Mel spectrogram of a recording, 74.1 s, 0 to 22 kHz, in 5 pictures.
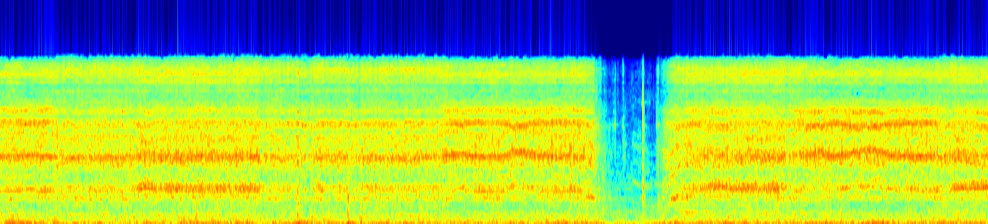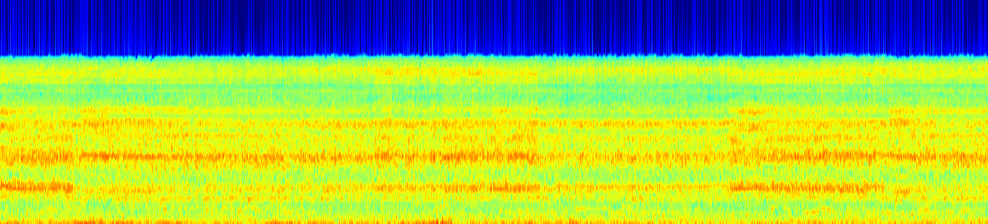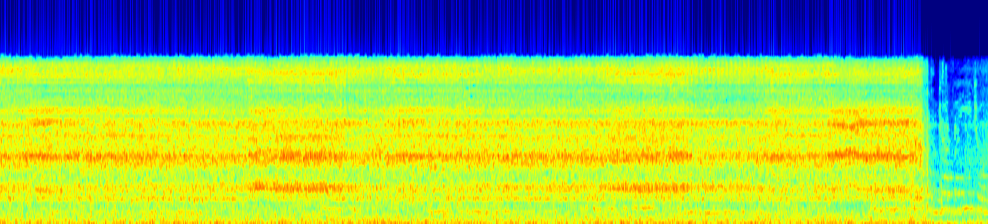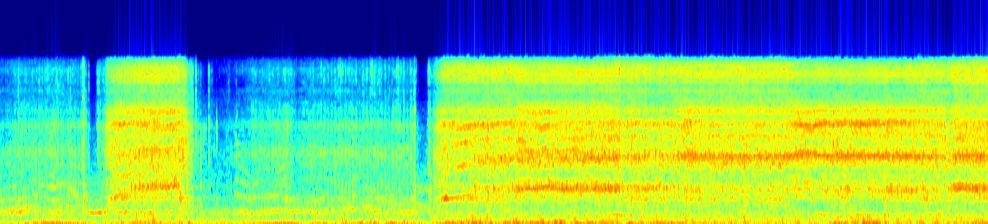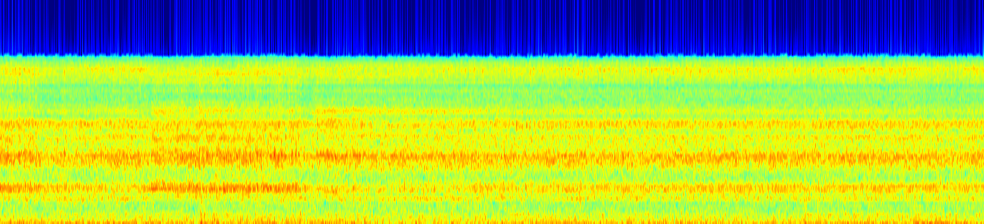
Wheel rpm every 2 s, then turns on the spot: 160, 160, 160, 160, 90, 140, 160, 160, 160, 160, 160, 160, 160, 160, 160, 160, 160, 160, 160, 160, 160, 130, 20, 90, 20, 60, 160, 160, 160, 160, 160, 160, 160, 160, 160, 160, 160.
46-50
